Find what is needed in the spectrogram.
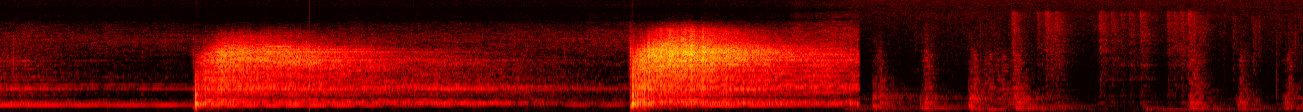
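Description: A large gong struck twice, each stroke ringing and slowly dying away, the second stroke louder. The ringing is cut off about two-thirds of the way through, and a quieter run of short percussive hits follows.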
